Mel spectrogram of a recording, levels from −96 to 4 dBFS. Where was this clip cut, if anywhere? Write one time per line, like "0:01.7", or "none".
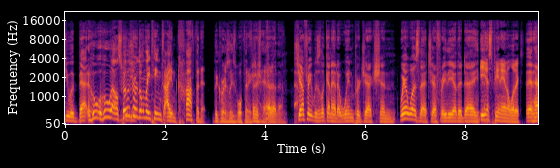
0:04.6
